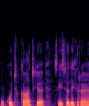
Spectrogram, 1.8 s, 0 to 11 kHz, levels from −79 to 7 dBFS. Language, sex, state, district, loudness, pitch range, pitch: Hindi, male, Jharkhand, Garhwa, -17 LUFS, 125-130 Hz, 125 Hz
